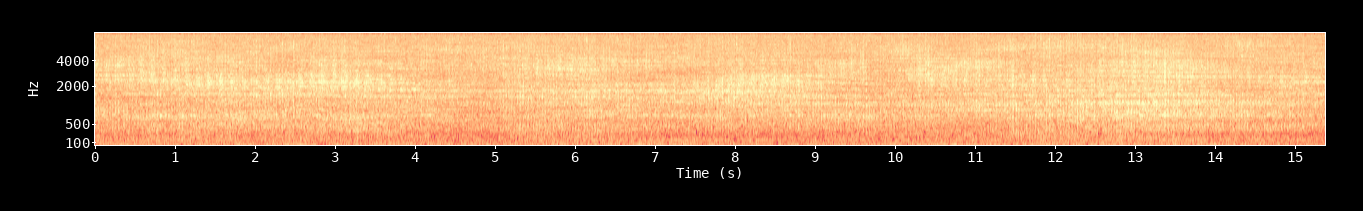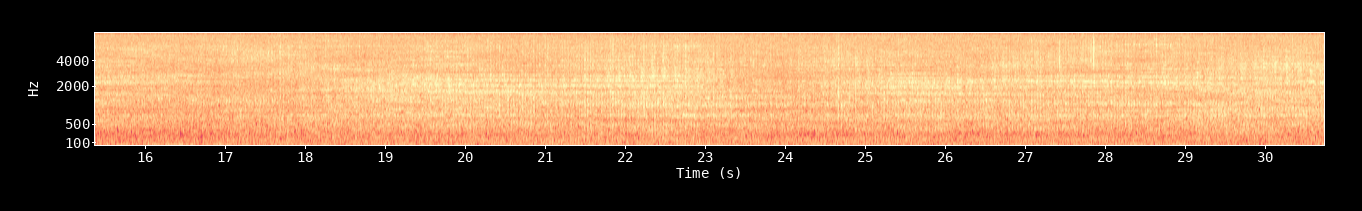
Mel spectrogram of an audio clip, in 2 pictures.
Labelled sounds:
1.1	1.4	vessel noise, 1.9 to 2.2 kHz
5.0	5.3	vessel noise, 4.2 to 4.4 kHz

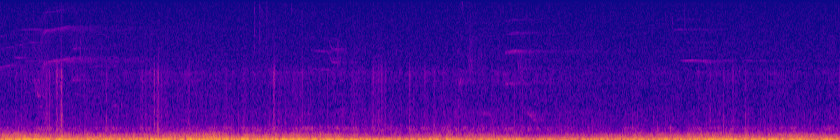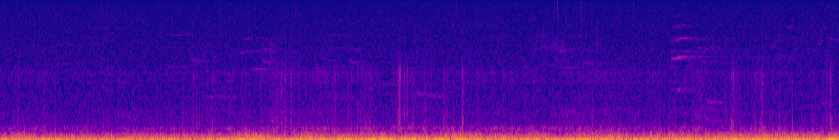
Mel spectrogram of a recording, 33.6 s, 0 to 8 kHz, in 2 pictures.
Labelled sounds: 6.3	6.9	killer whale, southern resident, 1.7 to 3.3 kHz
10.0	10.7	killer whale, southern resident, 0.42 to 5.2 kHz
27.5	28.3	killer whale, southern resident, 1.8 to 4.4 kHz
30.1	31.2	killer whale, southern resident, 0.29 to 4.6 kHz

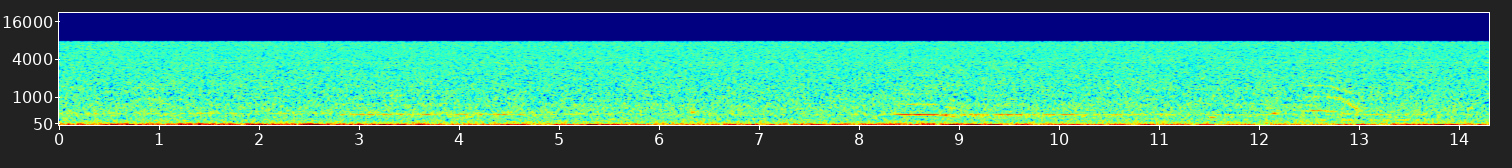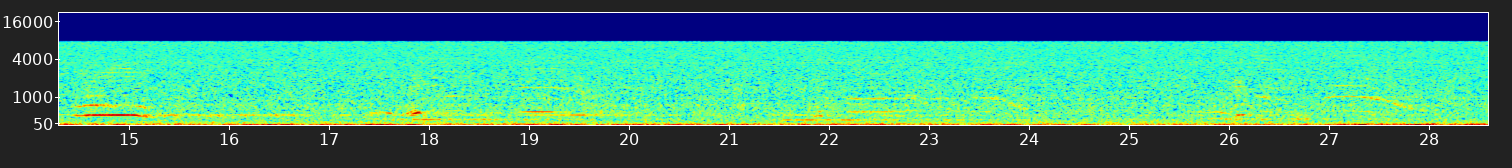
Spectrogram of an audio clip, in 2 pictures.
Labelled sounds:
27.0	27.7	humpback whale, 0.80 to 1.2 kHz

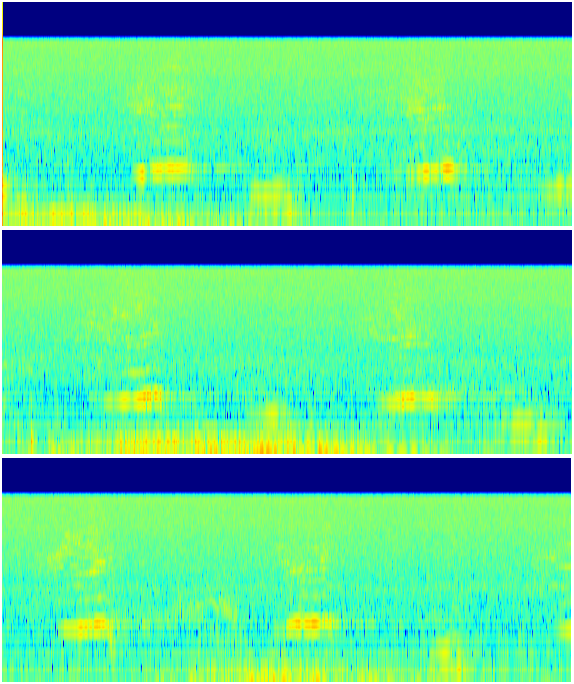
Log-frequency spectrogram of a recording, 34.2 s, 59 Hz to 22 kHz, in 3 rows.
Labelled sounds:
2.6	3.6	humpback whale, 0.80 to 1.4 kHz
8.0	8.5	humpback whale, 1.2 to 1.7 kHz
13.7	14.6	humpback whale, 1.3 to 2.4 kHz
19.0	19.7	humpback whale, 1.0 to 1.4 kHz
23.8	24.9	humpback whale, 0.99 to 2.9 kHz
28.4	28.8	humpback whale, 0.96 to 1.5 kHz
33.6	34.1	humpback whale, 1.2 to 1.7 kHz

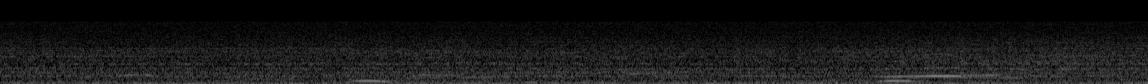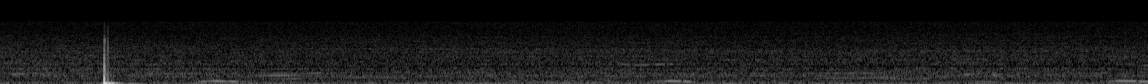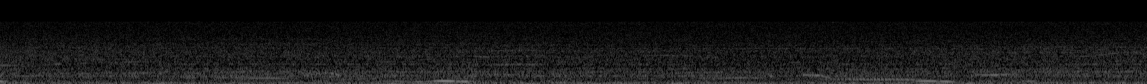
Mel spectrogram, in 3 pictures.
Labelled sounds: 22.9	23.1	humpback whale, 0.83 to 0.93 kHz

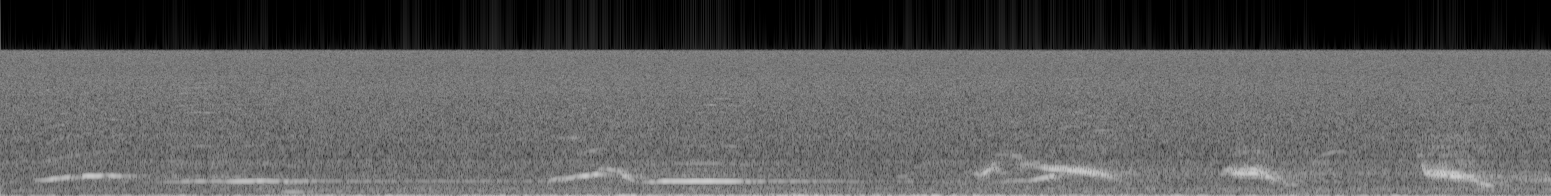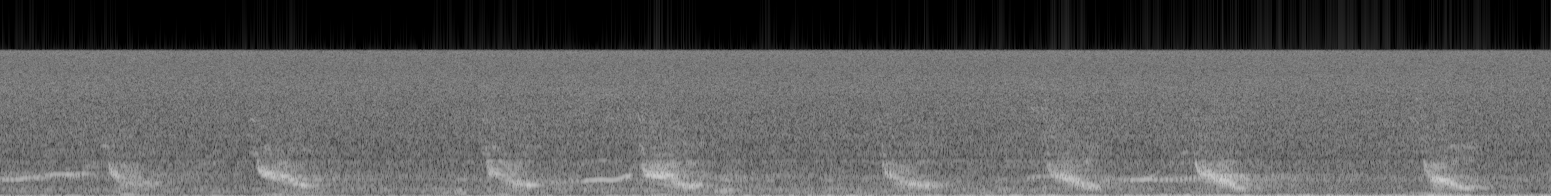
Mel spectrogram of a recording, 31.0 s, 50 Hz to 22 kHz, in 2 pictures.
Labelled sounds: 13.2	13.5	humpback whale, 0.86 to 0.99 kHz

